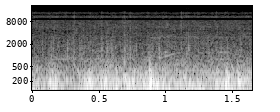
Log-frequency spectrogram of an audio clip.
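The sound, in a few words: thunderstorm with thunder and rain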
